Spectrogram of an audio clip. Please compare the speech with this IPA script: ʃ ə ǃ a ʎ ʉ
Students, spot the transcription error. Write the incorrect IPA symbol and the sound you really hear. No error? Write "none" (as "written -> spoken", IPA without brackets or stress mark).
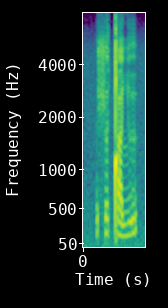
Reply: none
